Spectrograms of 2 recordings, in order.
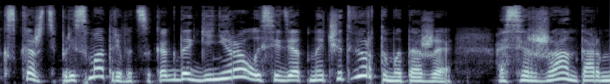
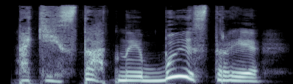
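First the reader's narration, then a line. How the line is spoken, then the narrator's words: Ardent whisper. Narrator (Russian): пылко шептала Варвара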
